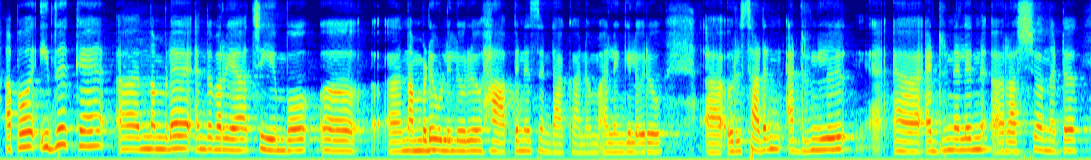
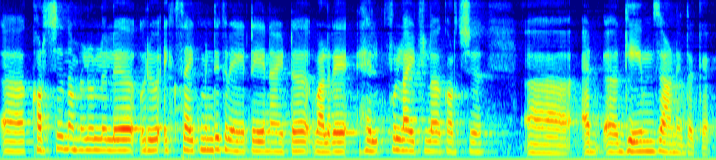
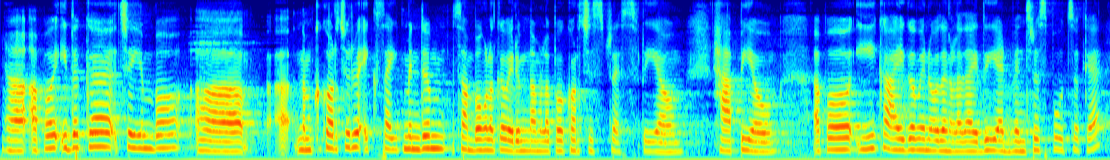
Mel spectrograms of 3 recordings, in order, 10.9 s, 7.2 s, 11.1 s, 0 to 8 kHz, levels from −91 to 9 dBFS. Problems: none marked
